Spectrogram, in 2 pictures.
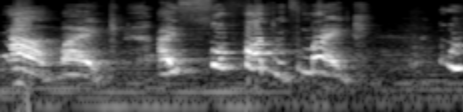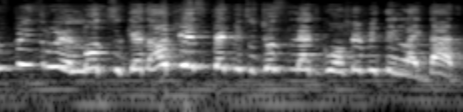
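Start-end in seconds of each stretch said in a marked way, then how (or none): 0.1-4.7 wailing lament. Acted. Ex wailing to the maid about suffering with Mike, crying. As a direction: wail out your grief.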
